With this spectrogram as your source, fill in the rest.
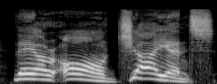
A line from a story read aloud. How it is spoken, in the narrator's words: some people shouted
